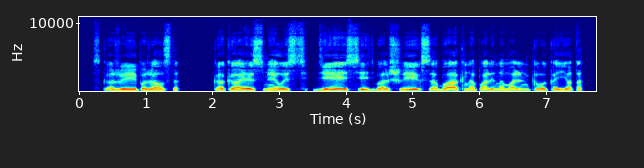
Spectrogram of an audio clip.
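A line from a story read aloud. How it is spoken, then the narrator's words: Mocking remark. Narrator (Russian): насмешливо заметил отец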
